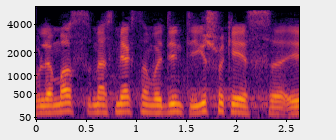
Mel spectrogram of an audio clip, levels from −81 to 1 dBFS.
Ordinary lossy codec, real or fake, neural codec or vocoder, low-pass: MP3, 32 kbps; real; none; 5.4 kHz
